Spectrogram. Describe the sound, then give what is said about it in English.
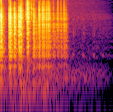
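Dice clatter in a quick burst of sharp, rapid clicks that tumble for about half a second, then settle and fade into quiet, with no voices. “roll those dice.”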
